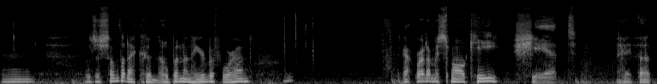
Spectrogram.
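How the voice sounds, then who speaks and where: A man's voice: medium pitch, fairly quick, gravelly, husky. A man casually commentating a game playthrough, rambling and talking to himself and his viewers. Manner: chatty, rambling, talks to himself and chat. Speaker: gamer streaming a playthrough.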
